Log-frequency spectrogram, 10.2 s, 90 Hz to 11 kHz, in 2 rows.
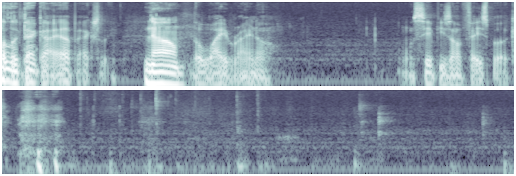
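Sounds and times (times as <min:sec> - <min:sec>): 
speech: 0:00.0 - 0:02.8, 0:04.0 - 0:05.8
typing on a computer keyboard: 0:05.9 - 0:07.9.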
